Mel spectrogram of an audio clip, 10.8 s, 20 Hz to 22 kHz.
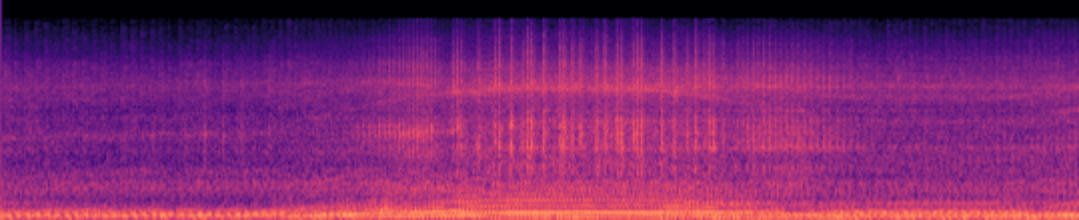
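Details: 1982 Honda GL1100 motorcycle engine idling, revving and settling: a sharp ticking knock that quickens with revs.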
